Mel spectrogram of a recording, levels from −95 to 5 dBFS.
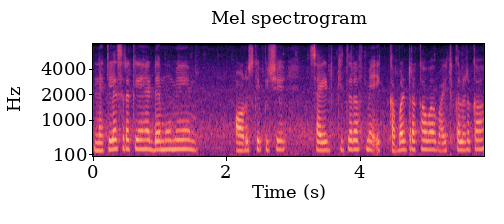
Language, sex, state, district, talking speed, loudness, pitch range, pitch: Hindi, female, Delhi, New Delhi, 205 wpm, -17 LUFS, 220-240 Hz, 230 Hz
